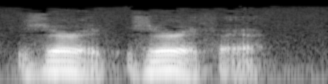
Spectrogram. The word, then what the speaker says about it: Zarephath: And it looks like Zarephath, but I think the pronunciation should be more clearly Zarephath, which is a city near Sidon in Lebanon.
